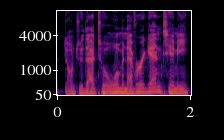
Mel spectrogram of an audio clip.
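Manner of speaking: loud, stern mock warning; mock scolding. Retelling the girl's warning to Timmy, loud mock scolding. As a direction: lay down the law loudly as the older girl. Retold older girl scolds him.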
